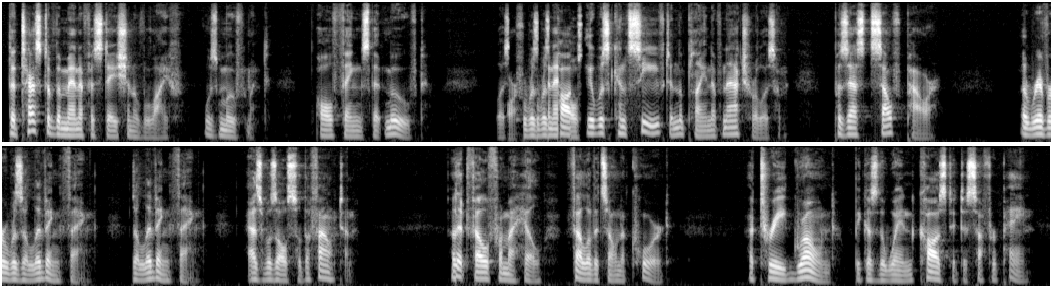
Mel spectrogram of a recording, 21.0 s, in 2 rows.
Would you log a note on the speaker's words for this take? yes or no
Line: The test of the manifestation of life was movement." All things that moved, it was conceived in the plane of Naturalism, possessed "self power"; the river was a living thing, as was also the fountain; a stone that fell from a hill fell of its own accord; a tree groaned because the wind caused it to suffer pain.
yes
